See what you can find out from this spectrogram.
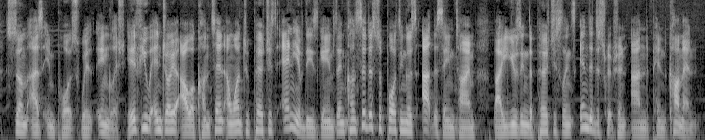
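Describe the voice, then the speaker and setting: A man co-hosting a video game review, reading a script in an informal, chatty manner. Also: mid-range voice. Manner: informal, chatty, uses slang. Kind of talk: scripted review narration with casual asides. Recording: music behind the voice. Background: background music.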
